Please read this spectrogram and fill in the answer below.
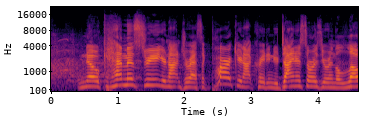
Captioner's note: laughter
